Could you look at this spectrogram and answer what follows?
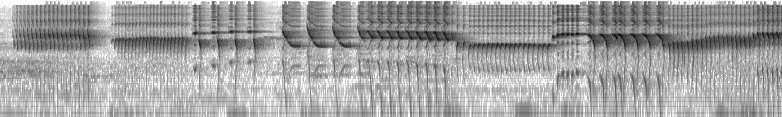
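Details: Varied canary song meant for training young canaries: steady whistled tones, clipped chips, fast trills, a low buzzy rattle and swooping notes follow in quick succession, almost without a pause.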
